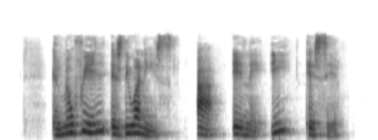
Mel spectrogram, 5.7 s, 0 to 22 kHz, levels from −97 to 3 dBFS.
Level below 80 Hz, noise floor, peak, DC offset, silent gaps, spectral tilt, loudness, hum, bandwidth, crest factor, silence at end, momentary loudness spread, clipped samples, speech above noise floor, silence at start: -60 dBFS; -63 dBFS; -2 dBFS; under 0.1%; none; -5 dB/octave; -21 LUFS; none; 8.2 kHz; 20 dB; 0.6 s; 14 LU; under 0.1%; 43 dB; 0.8 s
